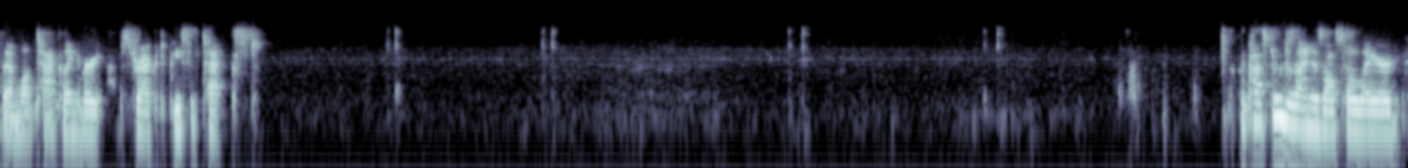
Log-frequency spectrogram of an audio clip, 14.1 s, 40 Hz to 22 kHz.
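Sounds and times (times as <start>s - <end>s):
computer mouse clicking: 3.8s - 4.1s, 5.4s - 5.8s, 7.6s - 8.3s, 9.6s - 10.2s.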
